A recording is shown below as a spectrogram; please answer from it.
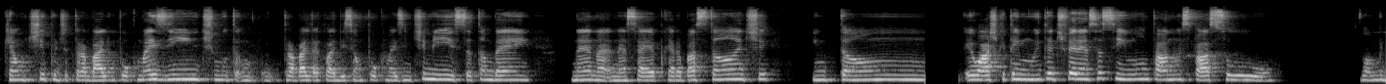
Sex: female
